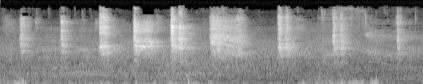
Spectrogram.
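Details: A very young juvenile silver gull running around Bridge Mall, Ballarat, Victoria, Australia, gives harsh, rasping squawks, roughly one a second in uneven runs, over a low rumble of street noise.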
